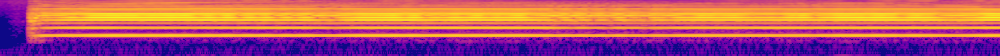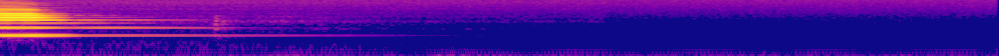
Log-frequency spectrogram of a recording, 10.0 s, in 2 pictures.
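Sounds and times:
violin bowed mezzo-forte on the A string, A4 and B4: 0:00.2 - 0:06.1.

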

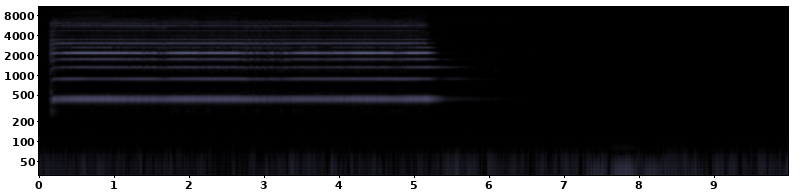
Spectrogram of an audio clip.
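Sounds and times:
violin bowed arco notes: 0:00.2 - 0:06.0.

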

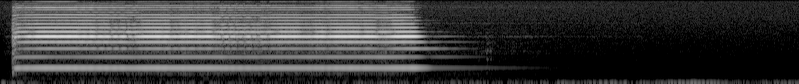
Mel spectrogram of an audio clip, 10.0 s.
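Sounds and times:
violin bowed arco notes: 0:00.2 - 0:05.7.

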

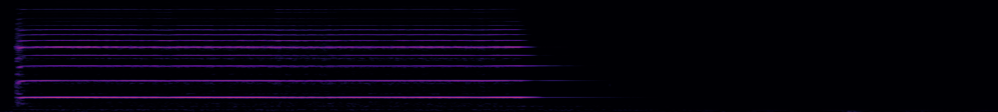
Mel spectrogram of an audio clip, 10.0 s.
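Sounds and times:
violin arco on A string: 0:00.2 - 0:05.7.

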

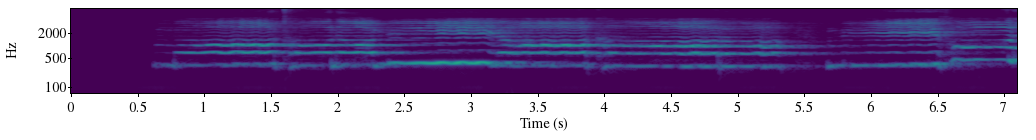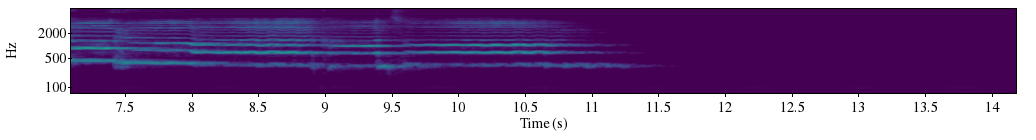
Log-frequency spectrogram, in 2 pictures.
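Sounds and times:
soprano singing: 0:00.6 - 0:11.3.

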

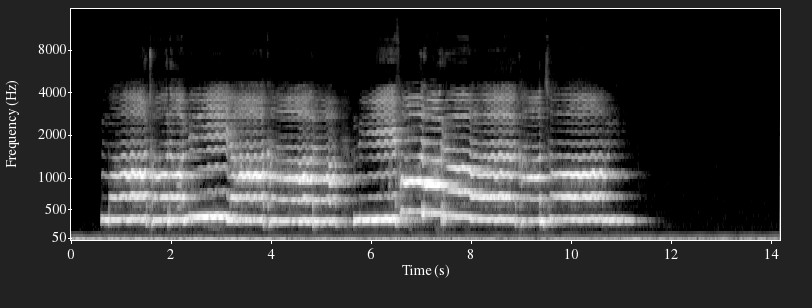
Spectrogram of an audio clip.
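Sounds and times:
soprano singing: 0:00.6 - 0:11.3.

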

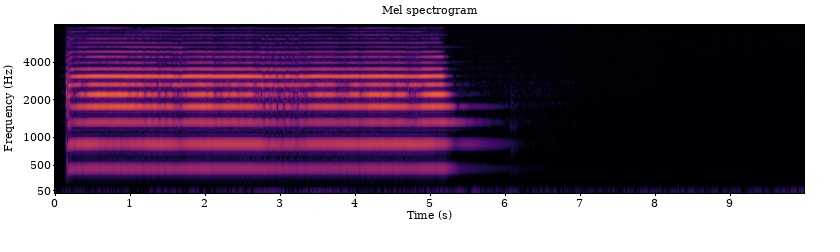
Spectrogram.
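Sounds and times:
violin bowed mezzo-forte on the A string, A4 and B4: 0:00.2 - 0:06.1.

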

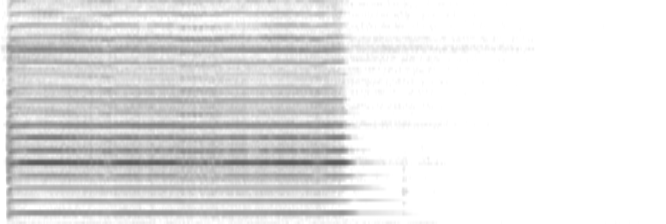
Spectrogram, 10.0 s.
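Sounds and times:
violin arco on A string: 0:00.2 - 0:05.7.

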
